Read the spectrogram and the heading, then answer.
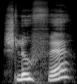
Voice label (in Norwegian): "sluffæ", hemsedalsmaalet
